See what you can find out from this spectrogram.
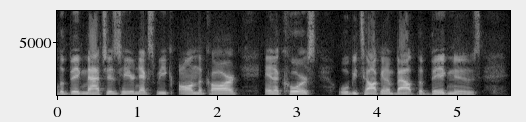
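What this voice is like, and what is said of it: Rough, messed-up voice. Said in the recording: “my voice is so messed up this week”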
